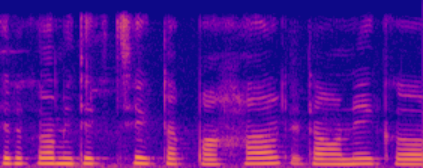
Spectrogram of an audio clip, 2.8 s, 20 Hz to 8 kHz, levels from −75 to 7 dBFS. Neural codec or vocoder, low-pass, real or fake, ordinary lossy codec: none; 7.2 kHz; real; none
